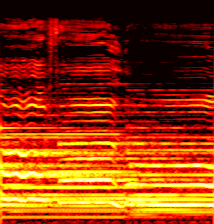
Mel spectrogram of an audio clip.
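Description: The responsorial psalm sung as slow church music: a solo voice with vibrato over sustained organ chords, the notes changing about a second in.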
